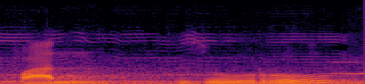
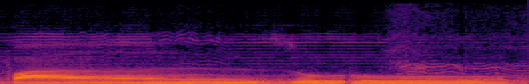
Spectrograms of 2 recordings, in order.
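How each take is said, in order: First: The n is pronounced clearly before z. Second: The n is hidden and nasalized into z. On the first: "Aslinya fan zuru" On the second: "tetapi menjadi falzuru, bersiap-siap ke huruf zo. Samar dan mendengung caranya"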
